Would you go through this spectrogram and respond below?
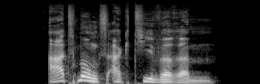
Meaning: strong dative masculine/neuter singular comparative degree of atmungsaktiv
- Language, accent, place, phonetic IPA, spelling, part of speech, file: German, Germany, Berlin, [ˈaːtmʊŋsʔakˌtiːvəʁəm], atmungsaktiverem, adjective, De-atmungsaktiverem.ogg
